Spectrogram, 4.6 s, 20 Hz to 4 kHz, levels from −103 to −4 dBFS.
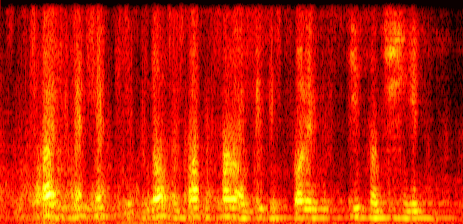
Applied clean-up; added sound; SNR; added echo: neural separator model SepFormer DNS4.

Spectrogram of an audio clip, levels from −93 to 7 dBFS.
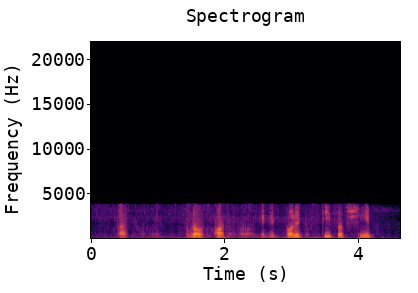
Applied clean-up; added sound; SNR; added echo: neural separator model SepFormer WHAMR!.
